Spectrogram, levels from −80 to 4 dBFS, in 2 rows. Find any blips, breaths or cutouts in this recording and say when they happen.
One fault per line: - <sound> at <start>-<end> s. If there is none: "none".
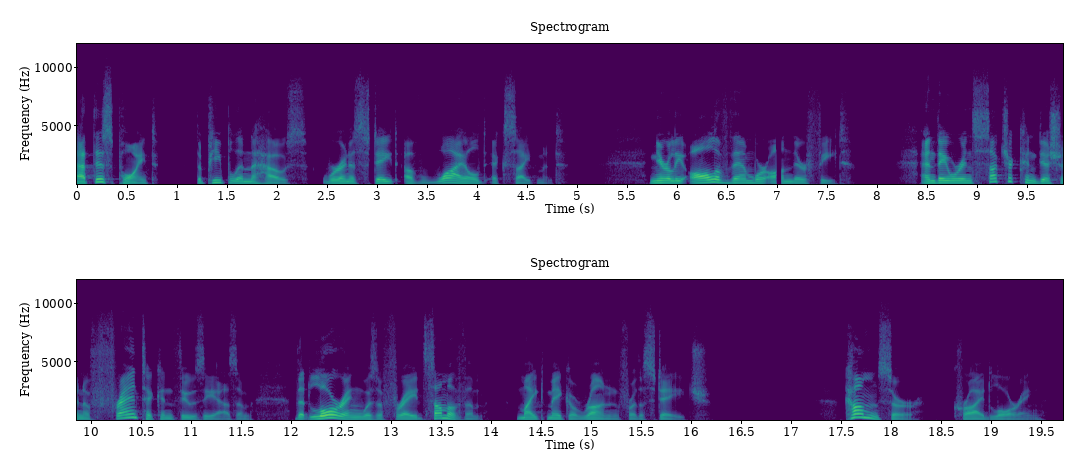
- dropout at 7.0-7.1 s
